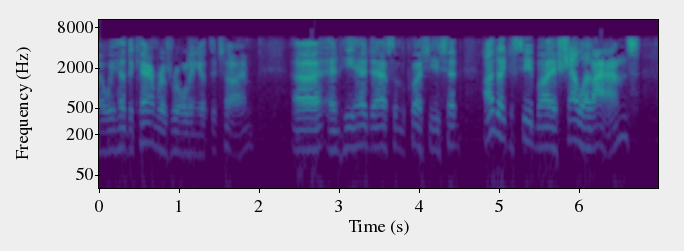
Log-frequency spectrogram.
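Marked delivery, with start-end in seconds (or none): 4.8-6.7 put-on, attempted Australian accent. Retelling what he asked the group on camera, in a put-on australian accent. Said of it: "I'm trying to do my Australian accent here".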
